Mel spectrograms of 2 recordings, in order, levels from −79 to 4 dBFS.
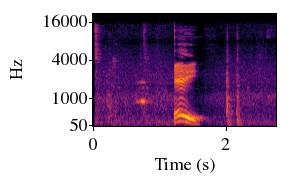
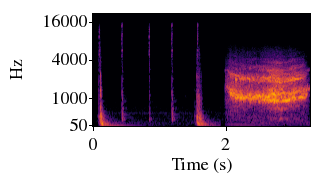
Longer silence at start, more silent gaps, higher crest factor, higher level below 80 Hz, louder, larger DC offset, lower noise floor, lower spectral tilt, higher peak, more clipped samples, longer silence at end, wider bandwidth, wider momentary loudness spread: about the same, 0 s vs 0.1 s; neither; about the same, 18 dB vs 18 dB; about the same, -58 dBFS vs -54 dBFS; about the same, -15 LUFS vs -16 LUFS; neither; second, -42 dBFS vs -51 dBFS; about the same, -4 dB/octave vs -4 dB/octave; about the same, -2 dBFS vs -2 dBFS; neither; first, 0.55 s vs 0 s; about the same, 16.5 kHz vs 16 kHz; first, 27 LU vs 19 LU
